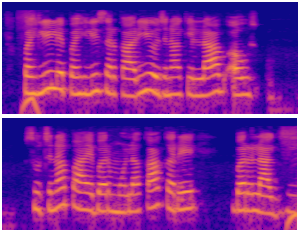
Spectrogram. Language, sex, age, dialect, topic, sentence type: Chhattisgarhi, female, 18-24, Central, agriculture, question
